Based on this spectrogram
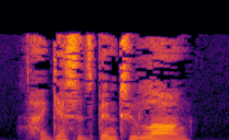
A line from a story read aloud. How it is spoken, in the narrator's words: Mark muttered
